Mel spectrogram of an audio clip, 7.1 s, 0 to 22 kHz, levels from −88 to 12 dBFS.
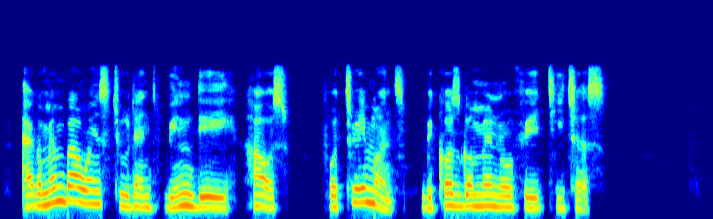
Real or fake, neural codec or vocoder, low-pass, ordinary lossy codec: fake; vocoder, 44.1 kHz, 128 mel bands, Pupu-Vocoder; 7.2 kHz; none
